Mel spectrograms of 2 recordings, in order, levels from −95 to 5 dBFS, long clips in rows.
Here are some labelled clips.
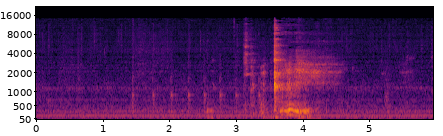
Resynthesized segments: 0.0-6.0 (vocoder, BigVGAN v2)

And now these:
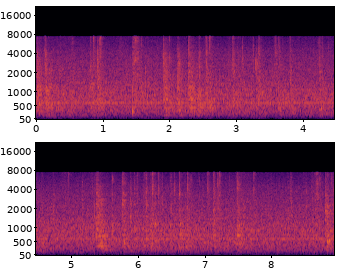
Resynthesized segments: none

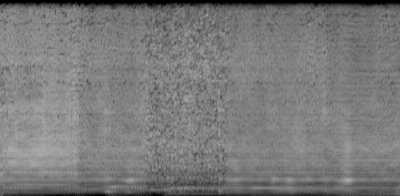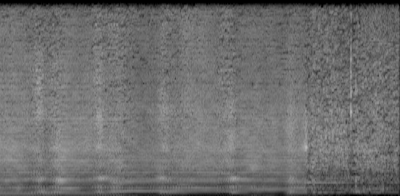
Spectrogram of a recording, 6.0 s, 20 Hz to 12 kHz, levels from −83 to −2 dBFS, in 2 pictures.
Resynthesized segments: 0.0-1.1 (vocoder, Vocos); 1.7-5.3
